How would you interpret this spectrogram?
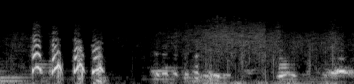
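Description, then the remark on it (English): A cat hisses after being kicked, a drawn-out, raspy hiss lasting about two seconds, preceded by four short, sharp yowling bursts in quick succession. Fairly loud. “I will kick the cat just for spite”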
